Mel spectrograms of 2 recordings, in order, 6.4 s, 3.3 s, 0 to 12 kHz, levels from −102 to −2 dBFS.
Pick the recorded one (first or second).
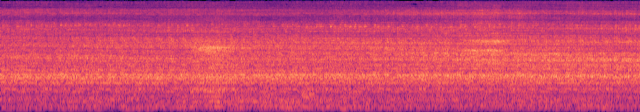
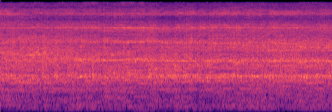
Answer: first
